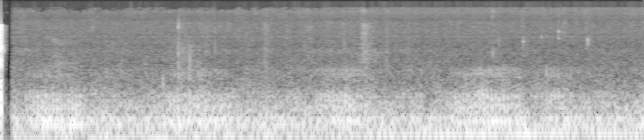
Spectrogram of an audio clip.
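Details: Domestic cat purring in a funny cat compilation: a soft, steady, low rumbling purr that continues without a break, with a brief click at the very start and little other sound.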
